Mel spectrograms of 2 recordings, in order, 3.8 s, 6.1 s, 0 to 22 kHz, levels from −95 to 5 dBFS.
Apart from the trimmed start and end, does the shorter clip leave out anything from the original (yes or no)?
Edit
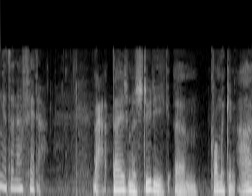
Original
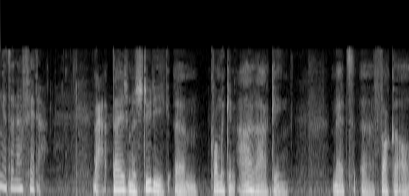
no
